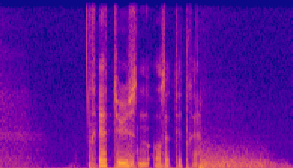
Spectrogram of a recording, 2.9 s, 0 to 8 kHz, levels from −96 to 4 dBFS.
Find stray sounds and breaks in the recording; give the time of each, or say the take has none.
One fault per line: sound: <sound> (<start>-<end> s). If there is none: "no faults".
sound: dropout (0.9-1.0 s)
